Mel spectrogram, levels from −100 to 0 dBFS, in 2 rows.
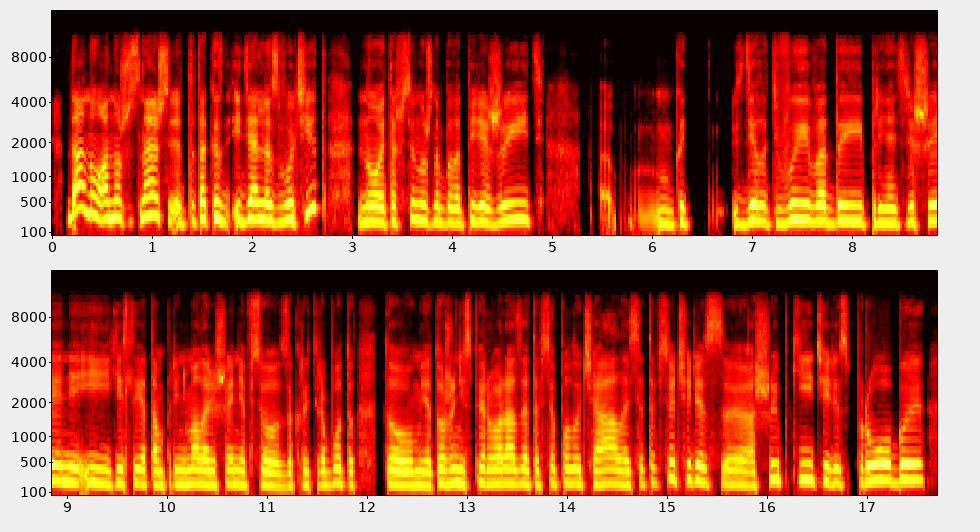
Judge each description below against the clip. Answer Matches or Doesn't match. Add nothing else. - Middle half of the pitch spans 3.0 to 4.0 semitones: Matches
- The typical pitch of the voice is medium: Doesn't match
